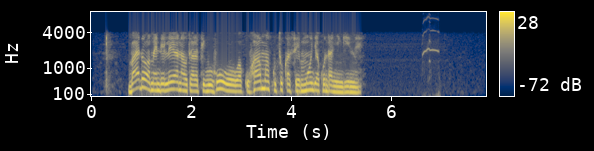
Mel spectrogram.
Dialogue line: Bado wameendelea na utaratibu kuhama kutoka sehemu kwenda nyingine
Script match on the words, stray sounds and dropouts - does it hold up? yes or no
no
